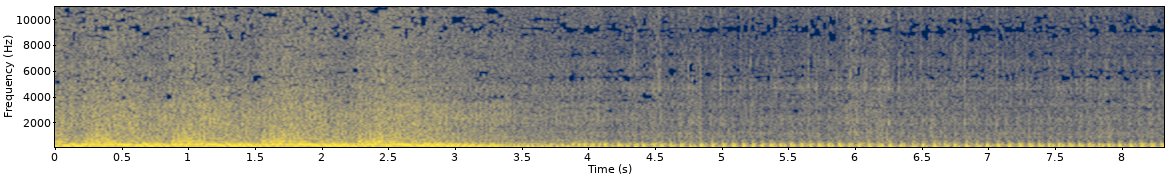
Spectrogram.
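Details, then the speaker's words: Honda Supra Grand after cam chain replacement, previously rattling badly from a worn roller: starts with a couple of blips, then an even, steady putter with no chain rattle, exhaust a bit loud. Normal running. "Nah kayak gini suaranya Udah halus kembali ya Tadi parah banget gemericik banget ya karena roll katanya habis nah ini udah mendingan ya"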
